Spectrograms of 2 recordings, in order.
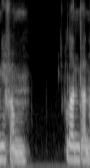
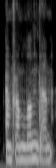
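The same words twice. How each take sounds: First: Said in the usual way. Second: I'm pushed hard, London played down; stress on I'm. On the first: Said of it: "People say to me all the time". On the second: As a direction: lean on I'm to correct them. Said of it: "and I'm like".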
